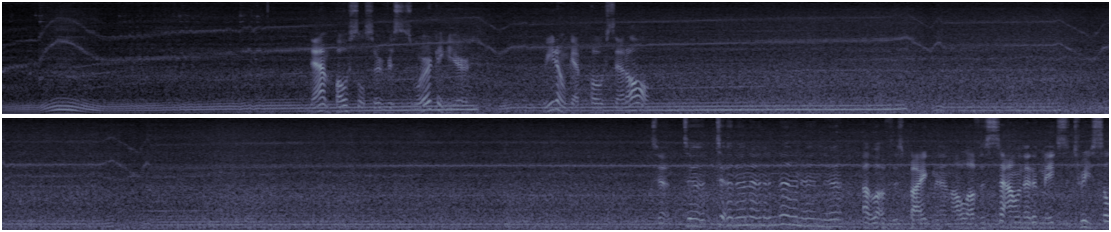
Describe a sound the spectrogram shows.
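A motorcycle engine hums steadily, rising and falling in pitch as it shifts gears.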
